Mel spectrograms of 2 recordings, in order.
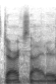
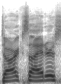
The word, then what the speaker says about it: Darksiders: It rhymes with sliders.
